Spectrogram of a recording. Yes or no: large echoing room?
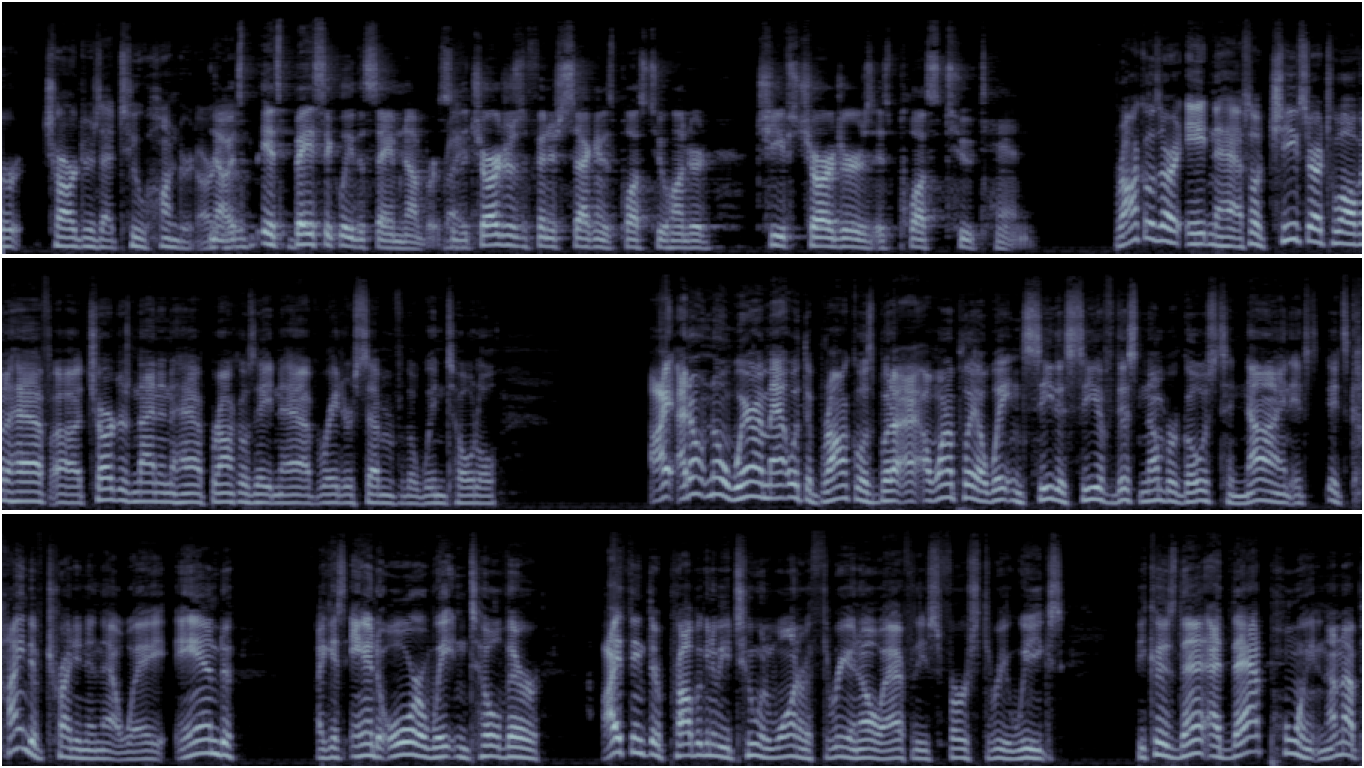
no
